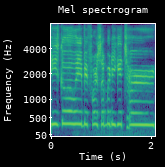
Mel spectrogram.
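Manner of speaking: very high, tiny, small squeak of a voice. Describing a player's voice drowned out by a roaring yeti, tiny little voice. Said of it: "this tiny little voice on top going".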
